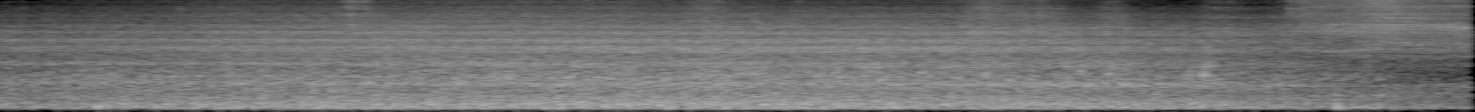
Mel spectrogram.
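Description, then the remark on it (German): A Berlin Ringbahn S-Bahn commuter train rolls steadily past on the tracks in Berlin-Wedding, heard from a rooftop terrace overlooking four tracks: a continuous rumble with faint rhythmic clatter and brief metallic squeals, no voices. “Das, was wir gerade gehört haben, das ist die Berliner Ringbahn.”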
